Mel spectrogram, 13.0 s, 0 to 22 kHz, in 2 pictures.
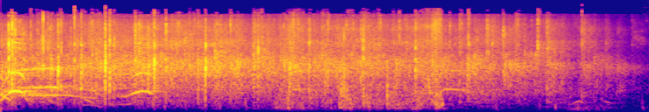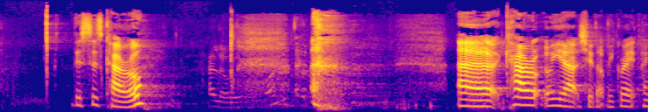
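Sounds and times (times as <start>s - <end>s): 
faint audience voices and cheers: 0.0s - 1.7s, 2.7s - 5.0s
audience applause: 0.0s - 6.4s
speech: 7.3s - 8.1s, 11.9s - 12.9s.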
